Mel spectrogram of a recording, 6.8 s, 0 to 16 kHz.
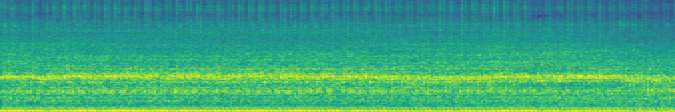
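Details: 2013 Triumph Tiger Explorer triple, 34,000 km, at idle after new OEM cam chain, hydraulic cam chain tensioner and exhaust header gaskets: steady idle with a light, even valve tick about three per second, far quieter, no excessive ticking; normal idle.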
